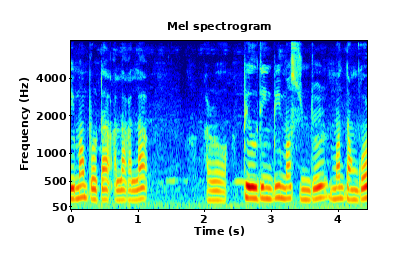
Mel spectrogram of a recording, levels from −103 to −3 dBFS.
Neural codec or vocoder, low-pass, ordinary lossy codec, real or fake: none; none; none; real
